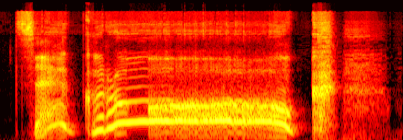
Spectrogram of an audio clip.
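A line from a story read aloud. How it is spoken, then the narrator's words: Eerie shriek. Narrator (Ukrainian): моторошно заверещав Круть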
